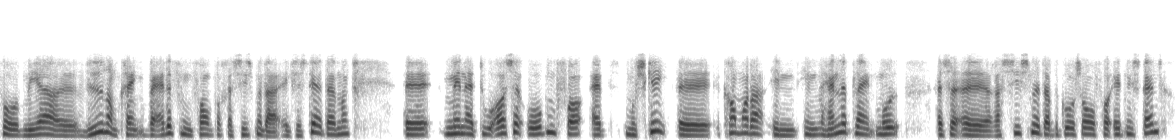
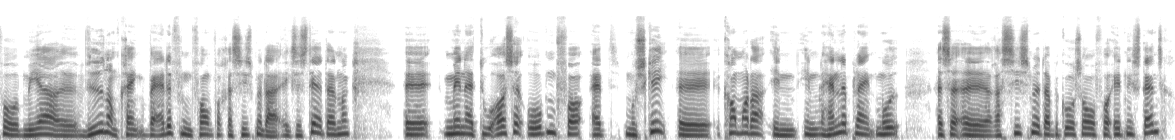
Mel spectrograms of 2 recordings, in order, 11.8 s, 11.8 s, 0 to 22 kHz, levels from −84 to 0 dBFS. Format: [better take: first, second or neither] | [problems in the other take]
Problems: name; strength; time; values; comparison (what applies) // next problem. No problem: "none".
second | phone-call audio; nothing above 3.5 kHz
